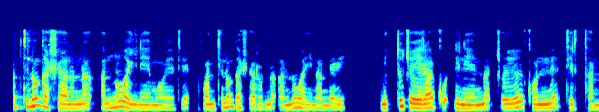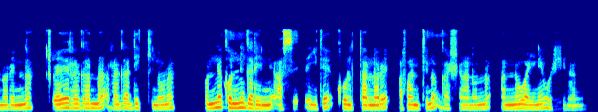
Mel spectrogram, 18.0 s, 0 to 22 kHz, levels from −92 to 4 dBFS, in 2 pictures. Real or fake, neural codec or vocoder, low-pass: real; none; 7.2 kHz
